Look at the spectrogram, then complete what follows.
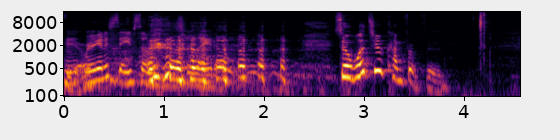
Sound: laughs

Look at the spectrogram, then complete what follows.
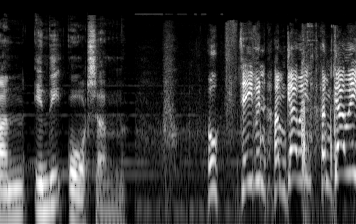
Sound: blowing

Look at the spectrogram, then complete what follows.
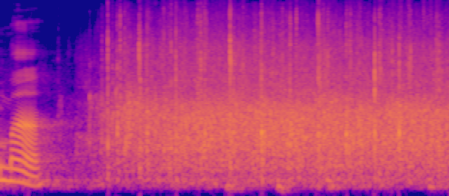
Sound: audience applauding

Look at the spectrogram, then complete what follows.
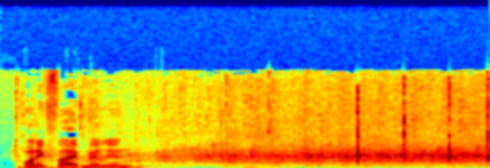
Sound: applause

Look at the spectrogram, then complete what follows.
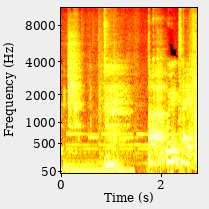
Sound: sigh

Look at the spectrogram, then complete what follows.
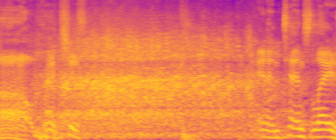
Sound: audience laughing

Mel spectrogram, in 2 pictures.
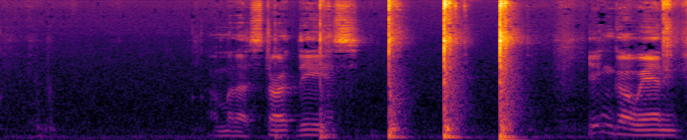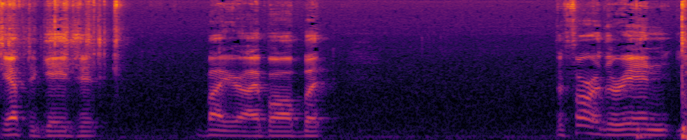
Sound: hammer sound; hammer sound

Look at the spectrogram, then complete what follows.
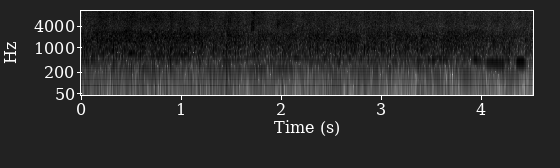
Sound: audience claps

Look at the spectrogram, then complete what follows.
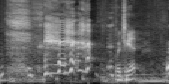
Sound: laughs

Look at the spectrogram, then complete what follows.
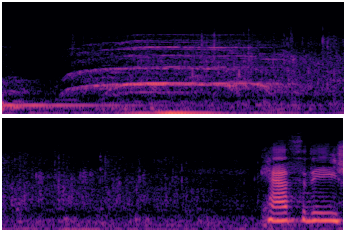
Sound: audience cheering; audience applauding

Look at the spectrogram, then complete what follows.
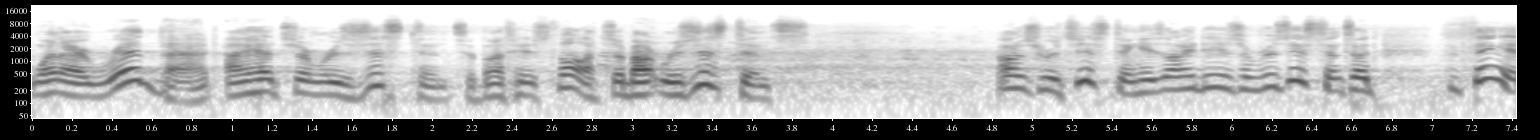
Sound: congregants laugh

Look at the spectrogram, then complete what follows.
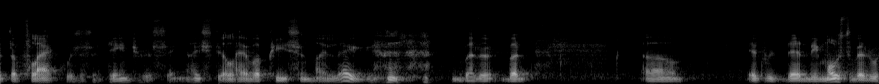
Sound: laughs

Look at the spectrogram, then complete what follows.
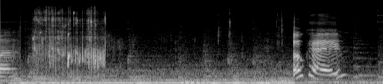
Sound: sipping on coffee

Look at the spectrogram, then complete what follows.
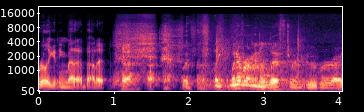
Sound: panel members laugh

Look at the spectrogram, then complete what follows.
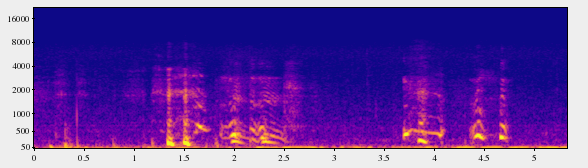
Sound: Cody laughs

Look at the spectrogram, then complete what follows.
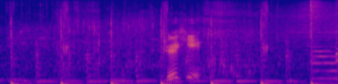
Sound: fish splashing

